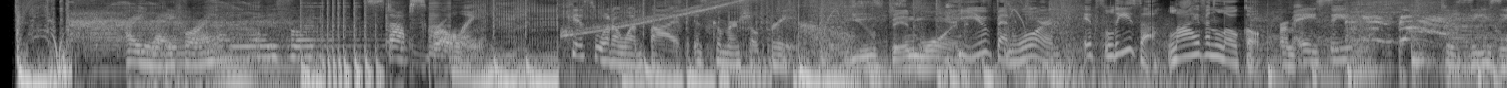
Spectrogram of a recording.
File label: VO Imaging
